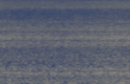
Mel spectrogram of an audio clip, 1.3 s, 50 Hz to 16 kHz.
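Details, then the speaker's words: 3.6 L engine idling higher than normal (normal about 700–800 rpm), check engine light on with P0507; loud constant airy hiss over the idle that changes when hoses are moved; vacuum leak from a split PCV valve hose. "when I move these hes the noise change right there [Music] uh-oh that's it all right ladies and gentlemen that is why this 3.6 L is idling higher than normal I have a vacuum leak right there at the PCB valve hose"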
